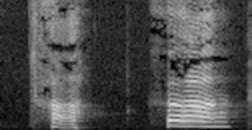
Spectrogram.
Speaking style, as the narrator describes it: His laughter caused ear damage

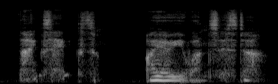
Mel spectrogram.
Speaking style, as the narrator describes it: I let out a huge breath and whispered

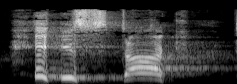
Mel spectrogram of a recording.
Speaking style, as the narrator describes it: Daddy yelled over the crowd, laughing

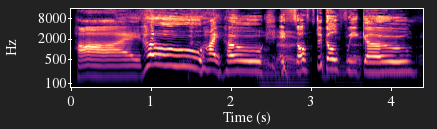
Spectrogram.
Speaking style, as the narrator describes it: I loudly sang

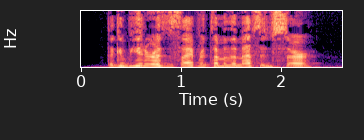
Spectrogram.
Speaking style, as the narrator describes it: called out the communications officer

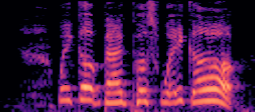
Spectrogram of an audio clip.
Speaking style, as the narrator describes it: she begged

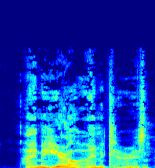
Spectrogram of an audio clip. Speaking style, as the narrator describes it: I whisper

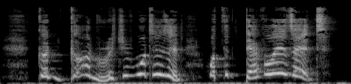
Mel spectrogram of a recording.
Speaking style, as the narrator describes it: Jeremy shrieking behind him

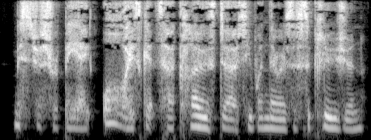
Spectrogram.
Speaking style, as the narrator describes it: Emine whispers to me

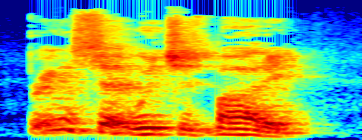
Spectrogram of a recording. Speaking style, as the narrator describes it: somebody yelled

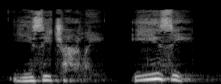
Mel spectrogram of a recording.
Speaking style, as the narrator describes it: she whispered

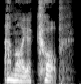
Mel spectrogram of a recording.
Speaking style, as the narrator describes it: He laughed

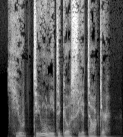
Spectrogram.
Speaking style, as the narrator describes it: Billy whispers

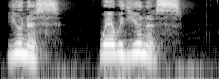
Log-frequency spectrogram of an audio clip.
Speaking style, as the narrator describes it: One of the men spat

